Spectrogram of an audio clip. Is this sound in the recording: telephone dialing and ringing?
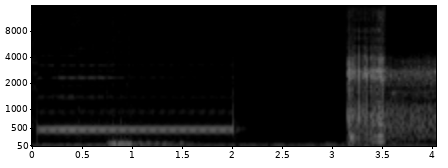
yes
